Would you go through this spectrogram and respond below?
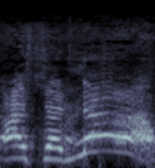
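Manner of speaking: put-on slow, loud, drunken bellowing shout.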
